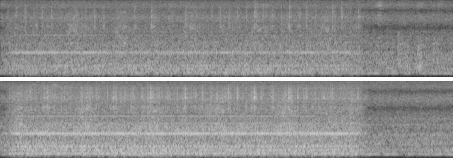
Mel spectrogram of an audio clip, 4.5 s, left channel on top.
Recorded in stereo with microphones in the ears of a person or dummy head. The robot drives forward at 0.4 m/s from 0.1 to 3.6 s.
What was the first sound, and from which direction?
Only background noise.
